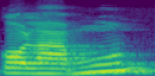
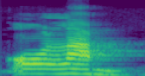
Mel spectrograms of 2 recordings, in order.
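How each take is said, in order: First: The word ends with a voiced -un ending. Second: The word ends on a bare m sound. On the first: The reading continues past this word. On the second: The reading stops at this word. "menjadi mati"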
